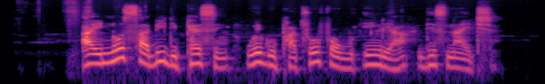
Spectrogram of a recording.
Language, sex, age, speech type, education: Nigerian Pidgin, male, 30-45, read, tertiary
